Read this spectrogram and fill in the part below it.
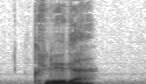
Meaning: comparative degree of klug
- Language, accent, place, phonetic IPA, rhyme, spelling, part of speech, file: German, Germany, Berlin, [ˈklyːɡɐ], -yːɡɐ, klüger, adjective, De-klüger.ogg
